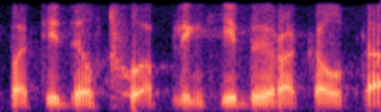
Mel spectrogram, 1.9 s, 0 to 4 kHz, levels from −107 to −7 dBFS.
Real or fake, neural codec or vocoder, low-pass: real; none; 3.6 kHz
